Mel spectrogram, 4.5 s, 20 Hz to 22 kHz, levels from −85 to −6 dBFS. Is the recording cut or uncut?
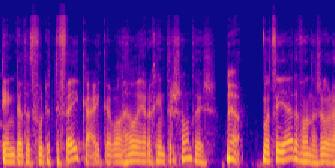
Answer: cut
